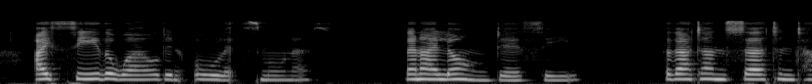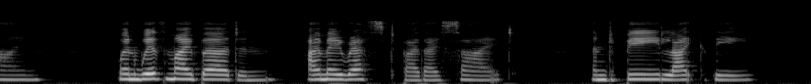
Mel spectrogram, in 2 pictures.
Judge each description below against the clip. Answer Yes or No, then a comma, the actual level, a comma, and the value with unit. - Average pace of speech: No, slow, 115 wpm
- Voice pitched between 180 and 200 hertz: No, high, 225 Hz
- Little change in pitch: Yes, narrow, 2.1 semitones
